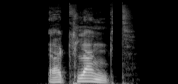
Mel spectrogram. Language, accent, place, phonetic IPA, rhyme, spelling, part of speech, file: German, Germany, Berlin, [ɛɐ̯ˈklaŋt], -aŋt, erklangt, verb, De-erklangt.ogg
- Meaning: second-person plural preterite of erklingen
